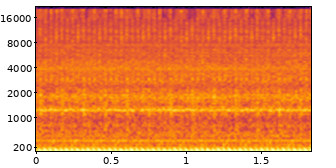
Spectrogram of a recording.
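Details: Hyundai Genesis 2.0T at idle: rapid, even deep knocking about ten per second from a spun rod bearing, caused by a faulty oil pump starving lubrication; no oil pressure warning or limp mode occurred.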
